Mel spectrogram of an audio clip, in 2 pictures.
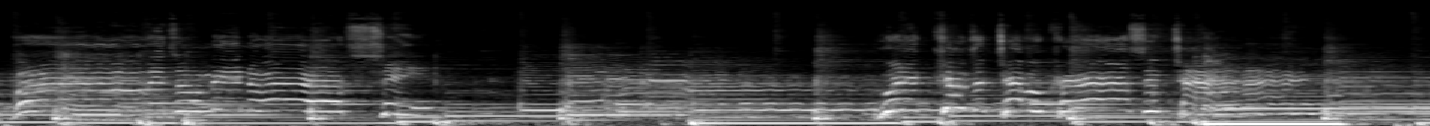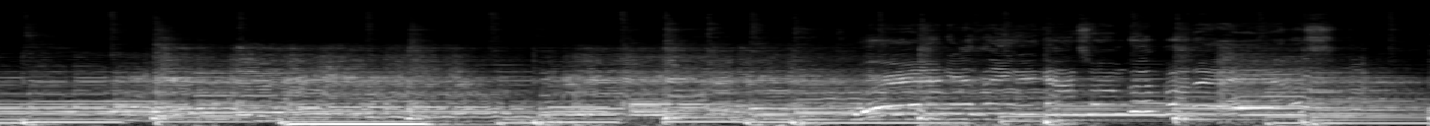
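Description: A live blues band playing a slow blues: an electric guitar lead with bent notes over bass, drums and keyboards.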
